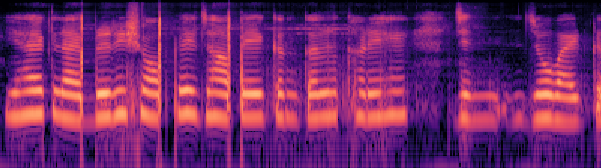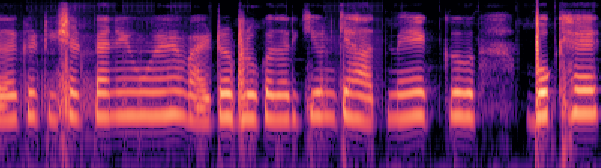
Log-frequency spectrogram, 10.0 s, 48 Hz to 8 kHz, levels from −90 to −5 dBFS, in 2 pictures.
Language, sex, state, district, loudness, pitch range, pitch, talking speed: Hindi, female, Bihar, Sitamarhi, -25 LUFS, 225-240 Hz, 235 Hz, 185 wpm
